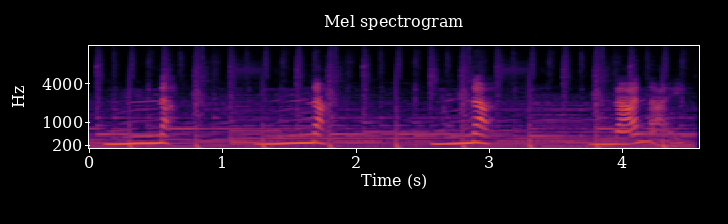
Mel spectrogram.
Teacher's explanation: Sa pagbigas ng letrang n sa punto ng artikulasyon na pangipin at paraan ng artikulasyon na pailong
